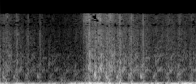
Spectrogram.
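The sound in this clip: A black bird gives a soft, dove-like cooing call, low repeated notes set against a steady rushing background noise.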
